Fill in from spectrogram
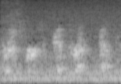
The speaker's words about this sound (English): I'm the only person in the Newark Liberty Airport air train.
